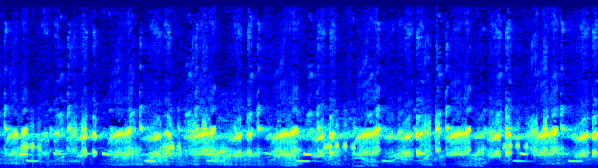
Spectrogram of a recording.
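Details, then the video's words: Many frogs croak together, harsh pulsed calls and brief piping notes repeating in overlapping bursts about once a second. "FROGS CROAKING"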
